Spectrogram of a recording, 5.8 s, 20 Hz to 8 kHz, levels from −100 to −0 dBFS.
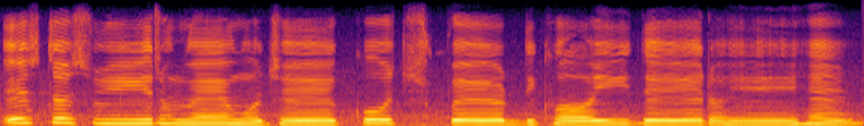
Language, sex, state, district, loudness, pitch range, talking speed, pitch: Hindi, female, Madhya Pradesh, Katni, -13 LUFS, 210-235 Hz, 105 wpm, 215 Hz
